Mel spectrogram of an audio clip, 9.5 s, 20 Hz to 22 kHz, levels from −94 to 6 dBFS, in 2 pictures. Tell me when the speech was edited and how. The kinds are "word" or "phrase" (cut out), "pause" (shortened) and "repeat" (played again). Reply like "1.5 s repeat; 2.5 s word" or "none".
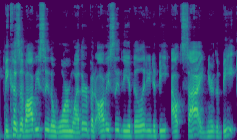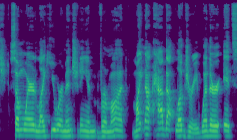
none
